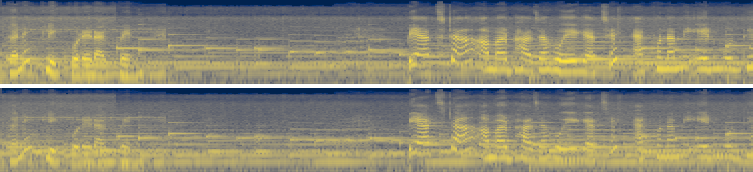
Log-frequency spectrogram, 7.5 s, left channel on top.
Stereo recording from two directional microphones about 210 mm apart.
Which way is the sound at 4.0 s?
20° left (ahead or behind).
